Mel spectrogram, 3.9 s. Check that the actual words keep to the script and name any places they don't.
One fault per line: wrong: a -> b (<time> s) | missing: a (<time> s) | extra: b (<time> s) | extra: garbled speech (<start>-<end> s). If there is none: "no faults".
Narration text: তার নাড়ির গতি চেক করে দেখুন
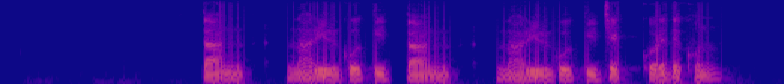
extra: তার নাড়ির গতি (2.0 s)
